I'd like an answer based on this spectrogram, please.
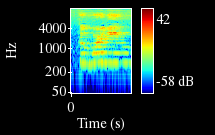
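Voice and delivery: very high-pitched voice. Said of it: "It's like that".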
